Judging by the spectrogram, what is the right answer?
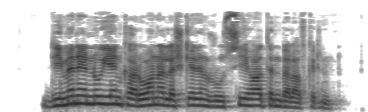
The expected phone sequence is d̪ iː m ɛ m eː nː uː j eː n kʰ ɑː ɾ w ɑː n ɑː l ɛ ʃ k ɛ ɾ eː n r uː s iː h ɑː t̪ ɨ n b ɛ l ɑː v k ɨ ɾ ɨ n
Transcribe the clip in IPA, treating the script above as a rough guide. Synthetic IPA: d̪ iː m ɛ n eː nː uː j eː n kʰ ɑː ɾ w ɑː n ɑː l ɛ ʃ k ɛ ɾ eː n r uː s iː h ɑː t̪ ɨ n b ɛ l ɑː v k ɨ ɾ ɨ n

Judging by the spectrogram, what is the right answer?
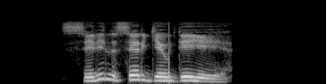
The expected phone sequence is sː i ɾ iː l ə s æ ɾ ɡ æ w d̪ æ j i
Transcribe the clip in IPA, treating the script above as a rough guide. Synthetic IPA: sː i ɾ i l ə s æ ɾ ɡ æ w d̪ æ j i

